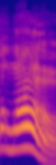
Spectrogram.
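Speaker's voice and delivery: mock cheerful, confident voice. Retelling how she greeted everyone on entering: imitating a confident, smiling greeting. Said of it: "she's super confident and she's smiling and she's like".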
